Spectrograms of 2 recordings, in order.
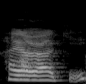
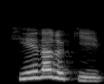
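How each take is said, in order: First: It is said as 'hai-a-ra-ki'. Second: It is said as 'hie-ra-ru-ki'. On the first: This is the English form of the word. "英語で聞いたとき" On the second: This is the Japanese loanword form. "ヒエラルキーって私最初英語で聞いたとき分かんなかった"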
